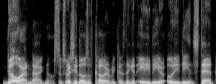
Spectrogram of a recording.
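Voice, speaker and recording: A man's voice: fairly low pitch, lively intonation, fast, dry recording, clean studio sound. A man hosting a casual podcast, joking around, teasing his guest with crude insults and laughing often. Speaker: podcast host.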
